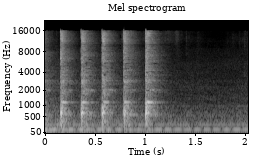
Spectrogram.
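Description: A tin can knocked against the rim of a metal soup pot about six times in quick succession, each knock ringing briefly, to shake the last diced tomatoes out of the can.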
